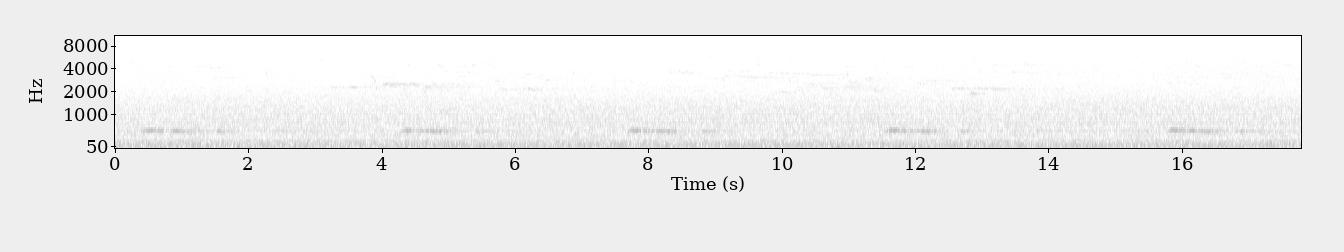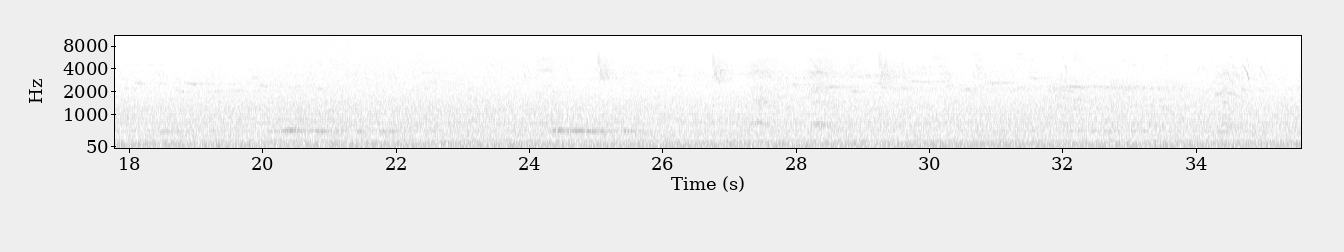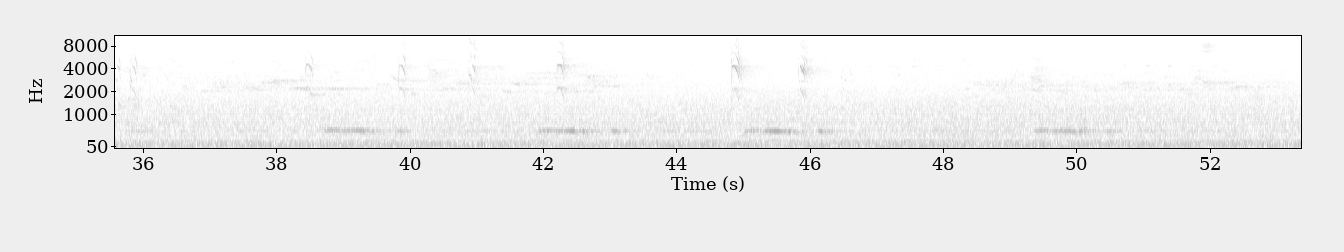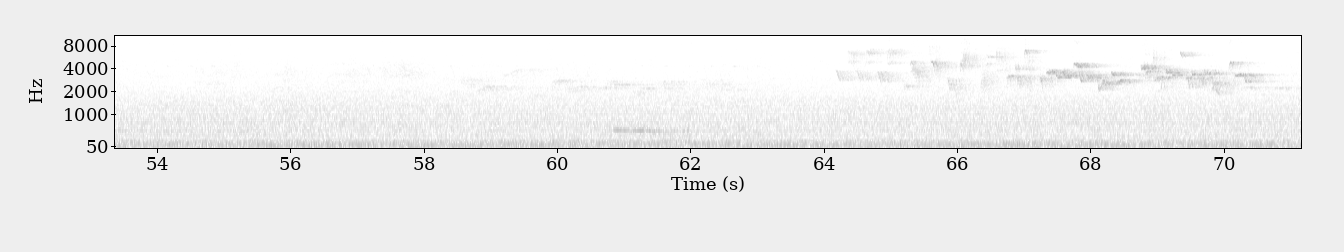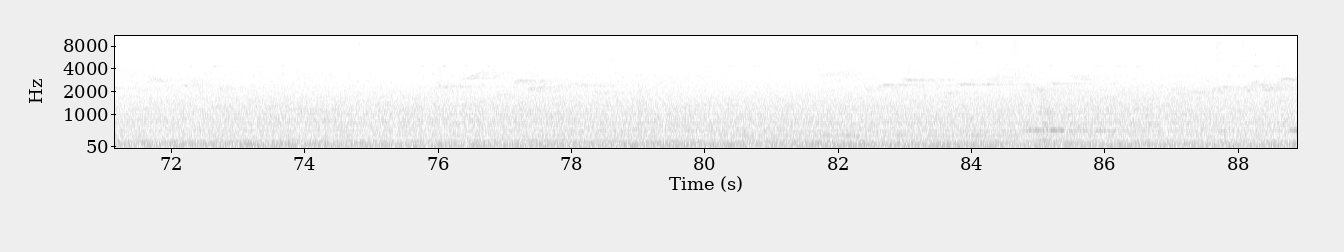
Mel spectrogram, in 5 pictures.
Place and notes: FenetreRue 24 Rue Edmond Nocard, Maisons-Alfort, France - Quiet Morning in Maisons-Alfort during covid-19
Quiet morning recording in Paris Suburb urban rumor birds
It's 6 o clock. We can here some Feral parrots, it's wild birds, witch are spreading into Paris Suburb for a few years
During Covid 19 containment
Recorder: Zoom H4Npro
